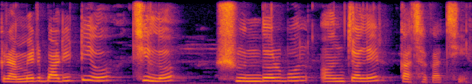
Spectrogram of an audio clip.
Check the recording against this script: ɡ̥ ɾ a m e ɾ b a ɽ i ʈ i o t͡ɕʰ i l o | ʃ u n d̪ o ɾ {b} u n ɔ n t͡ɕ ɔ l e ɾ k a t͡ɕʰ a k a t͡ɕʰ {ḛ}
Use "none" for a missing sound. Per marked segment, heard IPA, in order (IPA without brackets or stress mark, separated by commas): b, ḭ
